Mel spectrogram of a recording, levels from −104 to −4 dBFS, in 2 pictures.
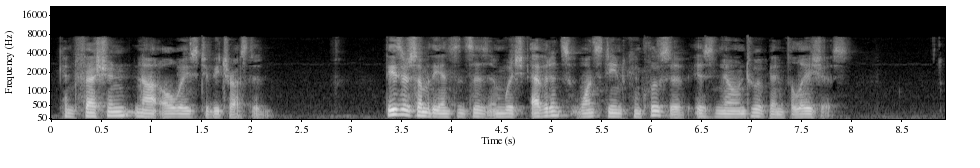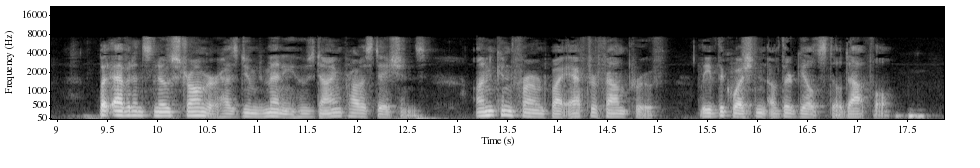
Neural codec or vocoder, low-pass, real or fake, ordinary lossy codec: none; 7.2 kHz; real; AAC, 32 kbps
